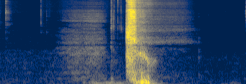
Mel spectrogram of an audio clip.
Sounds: Sneeze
